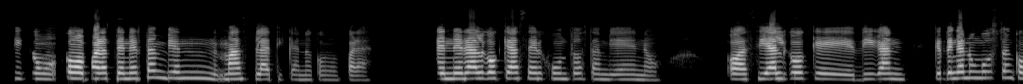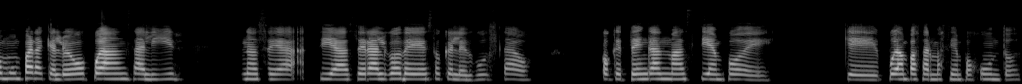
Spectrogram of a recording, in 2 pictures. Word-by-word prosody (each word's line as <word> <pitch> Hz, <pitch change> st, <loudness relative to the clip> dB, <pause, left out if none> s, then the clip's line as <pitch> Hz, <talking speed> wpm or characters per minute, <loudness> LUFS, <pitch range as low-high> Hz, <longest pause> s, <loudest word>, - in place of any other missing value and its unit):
Sí, 265 Hz, -1 st, -9 dB
como 255 Hz, -2 st, -5 dB
como 275 Hz, -1 st, +7 dB
para 270 Hz, -1 st, +8 dB
tener 265 Hz, 0 st, +1 dB
también 290 Hz, -4 st, -3 dB
más 250 Hz, +1 st, +5 dB
plática, 235 Hz, -2 st, -4 dB
¿no? 215 Hz, -1 st, -16 dB
Como 210 Hz, -1 st, -19 dB
para 205 Hz, -1 st, -10 dB, 0.6 s
tener 265 Hz, 0 st, +4 dB
algo 275 Hz, +1 st, +7 dB
que 280 Hz, -1 st, +3 dB
hacer 270 Hz, 0 st, +1 dB
juntos 260 Hz, 0 st, -9 dB
también 230 Hz, -2 st, -10 dB
o 200 Hz, -1 st, -16 dB, 0.6 s
o -, -, -4 dB
así 245 Hz, +2 st, +4 dB
algo 270 Hz, +1 st, +6 dB
que 245 Hz, -5 st, -1 dB
digan 245 Hz, 0 st, 0 dB, 0.2 s
que 260 Hz, -, -1 dB
tengan 285 Hz, +2 st, +4 dB
un 300 Hz, 0 st, -6 dB
gusto 305 Hz, +1 st, -6 dB
en 310 Hz, -, -6 dB
común 265 Hz, -2 st, -5 dB
para 275 Hz, -1 st, +1 dB
que 240 Hz, -2 st, -4 dB
luego 235 Hz, +2 st, -2 dB
puedan 255 Hz, 0 st, +1 dB
salir, 240 Hz, -1 st, -6 dB, 0.6 s
no 245 Hz, 0 st, -4 dB
sé 245 Hz, -1 st, -7 dB
a 235 Hz, -1 st, -4 dB, 0.2 s
si 250 Hz, -1 st, -3 dB
a 230 Hz, 0 st, +2 dB
hacer 245 Hz, +2 st, -4 dB
algo 250 Hz, +1 st, +1 dB
de 245 Hz, -1 st, -2 dB
eso 250 Hz, +1 st, -12 dB
que 245 Hz, -1 st, -7 dB
les 220 Hz, -2 st, -7 dB
gusta 230 Hz, +1 st, -11 dB
o 210 Hz, -, -29 dB, 0.7 s
o 245 Hz, -, -6 dB
que 245 Hz, -, -7 dB
tengan 245 Hz, +2 st, -2 dB
más 245 Hz, 0 st, -2 dB
tiempo 240 Hz, -1 st, -5 dB
de 205 Hz, -3 st, -10 dB, 0.7 s
que 215 Hz, -2 st, -6 dB
puedan 240 Hz, +1 st, +1 dB
pasar 240 Hz, -1 st, -2 dB
más 230 Hz, 0 st, -13 dB
tiempo 230 Hz, -1 st, -11 dB
juntos. 230 Hz, -2 st, -13 dB
245 Hz, 175 wpm, -21 LUFS, 235-265 Hz, 0.7 s, para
